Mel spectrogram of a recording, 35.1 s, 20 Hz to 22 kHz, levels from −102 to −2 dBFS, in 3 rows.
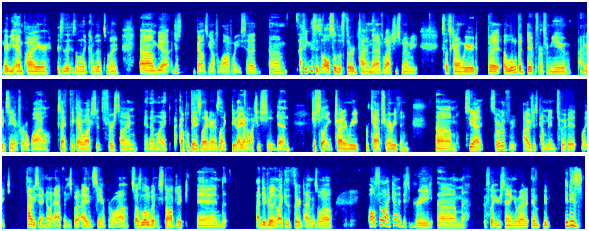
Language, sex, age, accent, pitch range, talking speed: English, male, 20-39, American, 110-125 Hz, 255 wpm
